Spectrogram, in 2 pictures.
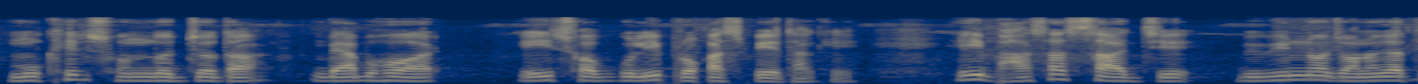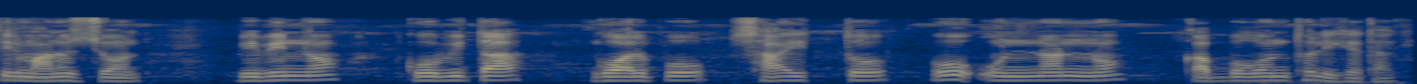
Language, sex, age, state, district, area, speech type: Bengali, male, 60+, West Bengal, Paschim Medinipur, rural, spontaneous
